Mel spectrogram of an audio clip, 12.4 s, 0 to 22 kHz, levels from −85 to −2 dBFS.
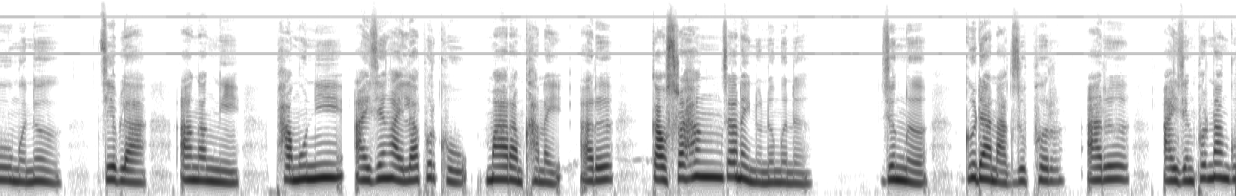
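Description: From start to end, a USB whine sits under the speech as a steady, thin tone at 8 kHz, roughly 35 dB below the speech. It is USB microframe current leaking through power or ground. On a spectrogram it draws an unbroken horizontal line at 8 kHz.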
